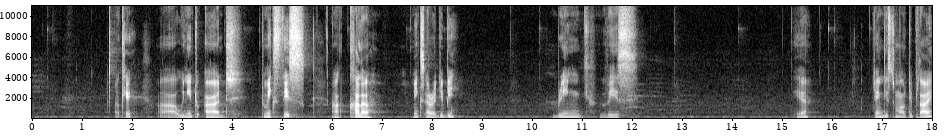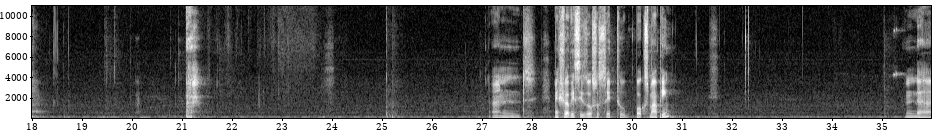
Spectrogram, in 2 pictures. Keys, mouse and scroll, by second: 6.4 click, 10.2-33.1 drag, 20.6 s, 35.2 scroll up 1.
